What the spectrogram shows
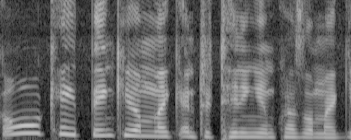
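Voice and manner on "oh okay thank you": bright high sing-song thank you; fake polite brush-off. To a pushy older stranger, mock polite high thanks. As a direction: sweetly humour him to get away.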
